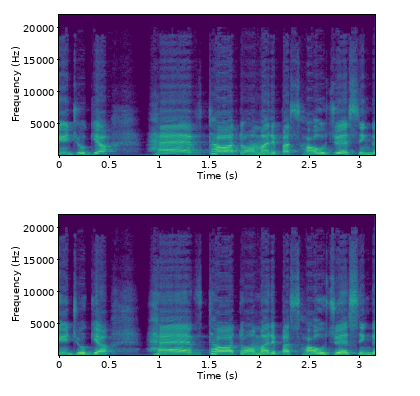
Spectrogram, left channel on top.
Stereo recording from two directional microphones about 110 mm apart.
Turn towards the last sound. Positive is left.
turn(degrees=-25)  # may be behind; listen again after turning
